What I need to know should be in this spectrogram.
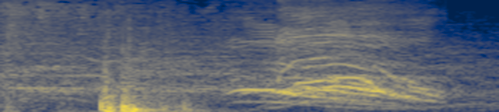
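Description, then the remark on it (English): A single heavy punch lands with a sharp thud, knocking a man unconscious, followed by a drawn-out vocal groan or exclamation as the blow connects. “You knocked him unconscious!”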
